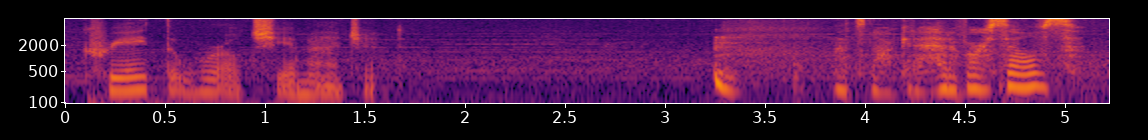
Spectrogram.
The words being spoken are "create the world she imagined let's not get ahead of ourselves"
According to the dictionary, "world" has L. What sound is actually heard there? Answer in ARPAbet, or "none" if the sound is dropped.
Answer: L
